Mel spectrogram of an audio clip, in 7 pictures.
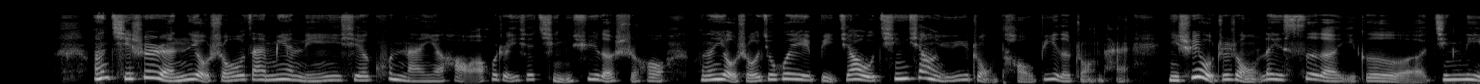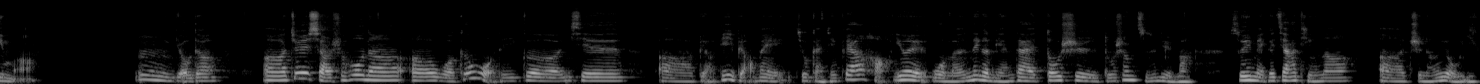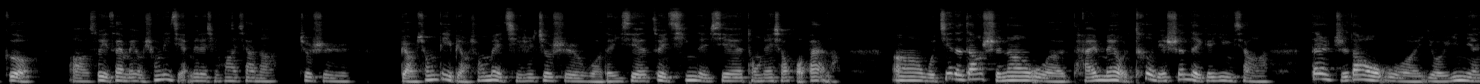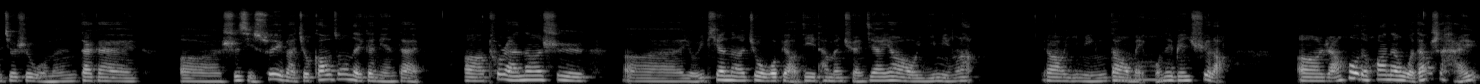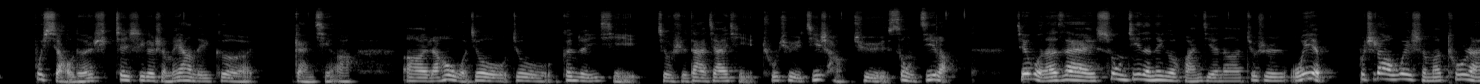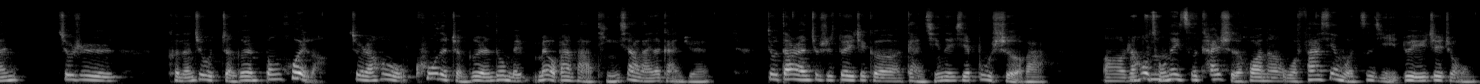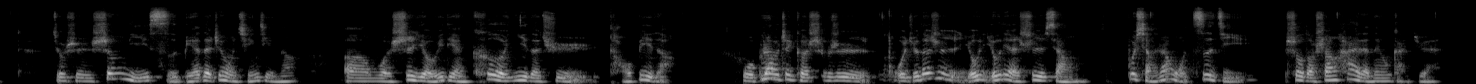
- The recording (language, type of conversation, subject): Chinese, podcast, 你觉得逃避有时候算是一种自我保护吗？
- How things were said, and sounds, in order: other background noise; "崩溃" said as "崩会"; lip smack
